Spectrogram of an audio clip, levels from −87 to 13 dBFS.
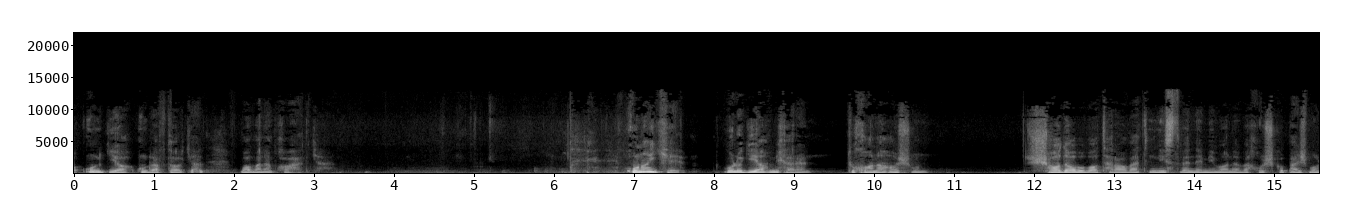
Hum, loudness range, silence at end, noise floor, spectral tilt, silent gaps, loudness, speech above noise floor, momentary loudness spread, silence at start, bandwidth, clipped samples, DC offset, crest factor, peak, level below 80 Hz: none; 15 LU; 0 s; -63 dBFS; -7.5 dB/octave; none; -22 LUFS; 42 dB; 21 LU; 0 s; 13 kHz; under 0.1%; under 0.1%; 22 dB; 0 dBFS; -50 dBFS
